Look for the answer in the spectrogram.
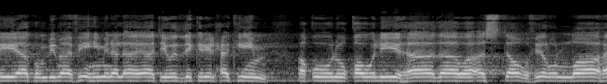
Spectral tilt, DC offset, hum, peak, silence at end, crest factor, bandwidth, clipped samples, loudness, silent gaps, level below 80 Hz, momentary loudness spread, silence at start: -4.5 dB/octave; under 0.1%; none; -6 dBFS; 0 s; 10 dB; 11 kHz; under 0.1%; -17 LUFS; none; -62 dBFS; 4 LU; 0 s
